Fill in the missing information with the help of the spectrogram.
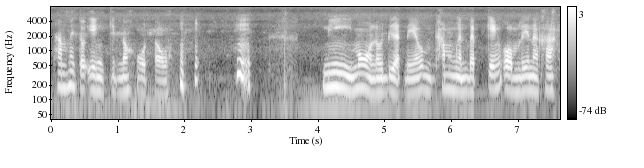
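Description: Casting: Isan woman vlogger, low-pitched voice, chatty with frequent laughs, outdoors with faint rooster noise behind. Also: mellow. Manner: chatty, laughs often, polite particles. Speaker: vlogger cooking and gardening at home. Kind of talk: casual chat to camera. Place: outdoors at a rural home.

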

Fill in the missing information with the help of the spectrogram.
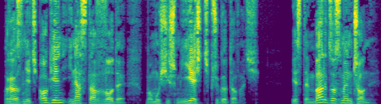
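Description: A man's voice: mid-range voice, lively intonation, moderate pace, fairly bright tone, husky, dry recording, studio quality. A man reading a fairy tale audiobook, voicing a stern poor minstrel husband who commands and scolds his wife. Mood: scolding.

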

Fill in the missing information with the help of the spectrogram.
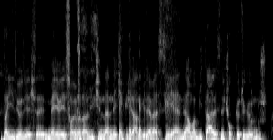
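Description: A man hosting a football podcast, talking casually with a relaxed, chatty manner and jokey asides. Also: low-pitched, fast talker.

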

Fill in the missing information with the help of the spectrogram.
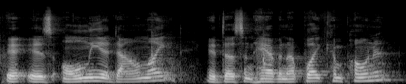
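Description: A man in his forties presenting a product in a plain indoor studio, explaining steadily with the odd filler pause. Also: mid-range voice, a little mellow, slight background noise. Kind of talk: product demonstration.

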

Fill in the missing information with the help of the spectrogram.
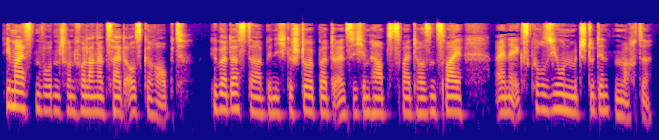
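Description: An eager, secretive male archaeologist, read by a man in an audiobook, explaining his find in an earnest tone. The voice is husky and fairly high. The recording is dry and a little dull and lo-fi. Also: steady tone, moderate pace, no echo, close to an everyday voice.

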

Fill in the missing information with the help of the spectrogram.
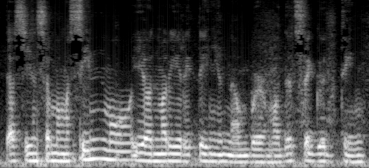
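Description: A man's voice: medium pitch, flat delivery, measured pace, dark tone, a little hiss or hum, rough recording. A man in his fifties from the Philippines, co-hosting a vlog in casual chat and often chiming in. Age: 50s. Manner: chatty, chimes in often. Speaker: vlog co-host.

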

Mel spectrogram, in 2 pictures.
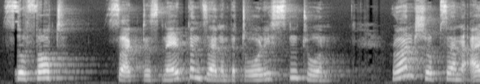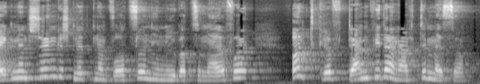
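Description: A woman reading a children's novel aloud in a steady storytelling manner. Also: a little high, normal speed. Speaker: audiobook reader.

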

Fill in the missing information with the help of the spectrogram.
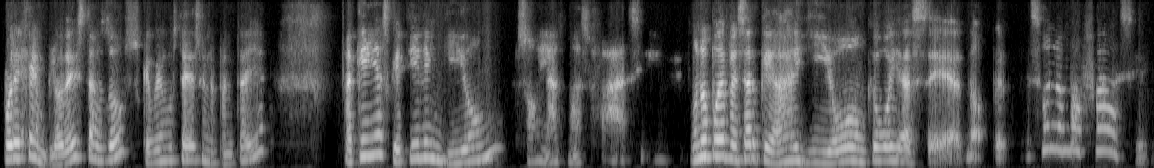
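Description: Lively Peruvian woman teaching a class. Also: fairly high pitch, moderate pace. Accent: Peruvian Spanish. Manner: lively, asks and answers her own questions. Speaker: language teacher. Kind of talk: classroom lecture.

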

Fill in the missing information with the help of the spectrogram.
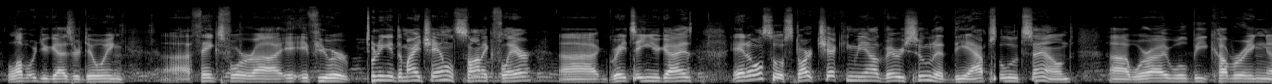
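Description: A middle-aged man from Austria, an audio writer, talking casually to camera at a trade show in an eager, rambling way full of fillers and restarts. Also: medium pitch. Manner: eager, rambling, with many fillers and repeated starts. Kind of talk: casual spoken introduction to camera. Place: trade show demo room. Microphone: handheld mic held close.

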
